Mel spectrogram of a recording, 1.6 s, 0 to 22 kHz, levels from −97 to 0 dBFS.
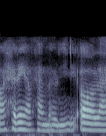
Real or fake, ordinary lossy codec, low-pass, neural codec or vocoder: fake; AAC, 32 kbps; 7.2 kHz; codec, 24 kHz, 0.9 kbps, WavTokenizer, small release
